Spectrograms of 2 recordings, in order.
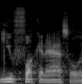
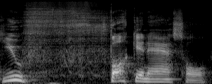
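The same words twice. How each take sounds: First: Said in the usual way. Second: Mock insult. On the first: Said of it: "and that means fucking". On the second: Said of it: "Deck is just like".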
